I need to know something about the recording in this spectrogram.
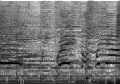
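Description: Live worship band playing: electric bass guitar holding low sustained notes, with keyboard, drums and voices singing over it.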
